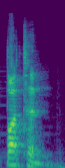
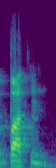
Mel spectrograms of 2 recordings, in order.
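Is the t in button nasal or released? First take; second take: released; nasal. First: The t is clearly released before the ending. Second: The t is swallowed into a nasal ending.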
